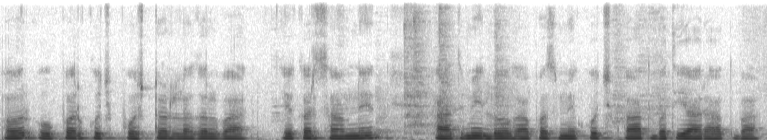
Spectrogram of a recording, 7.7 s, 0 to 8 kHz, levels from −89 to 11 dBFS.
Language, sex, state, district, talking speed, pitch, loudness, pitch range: Hindi, male, Chhattisgarh, Balrampur, 115 wpm, 130 Hz, -14 LUFS, 125-135 Hz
